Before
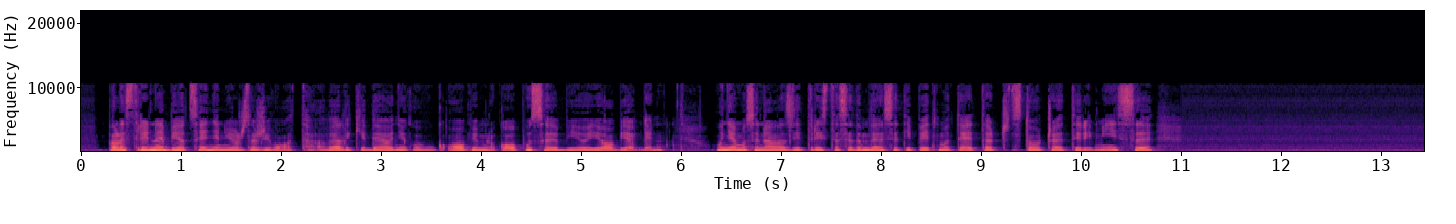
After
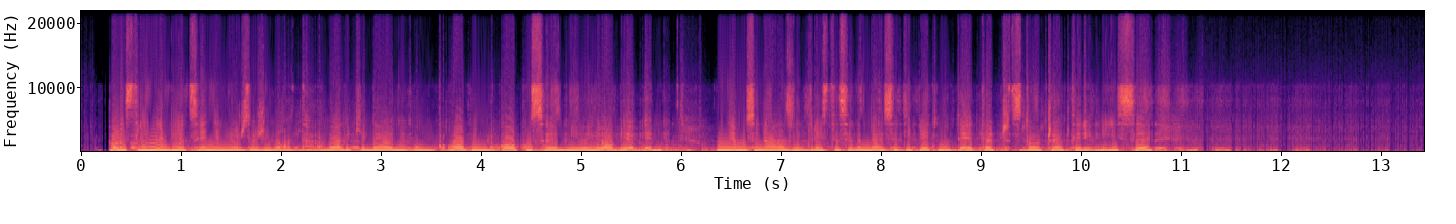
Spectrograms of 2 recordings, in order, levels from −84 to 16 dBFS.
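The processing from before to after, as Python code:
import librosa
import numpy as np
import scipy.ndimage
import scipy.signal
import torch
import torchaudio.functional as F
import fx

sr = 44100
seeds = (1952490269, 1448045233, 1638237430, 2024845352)

y = fx.echo_split(x, sr, split_hz=320.0, low_ms=798, high_ms=186, feedback_pct=52, wet_db=-15.5)
y = fx.leveller(y, sr, passes=5)
y = y * librosa.db_to_amplitude(1.0)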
